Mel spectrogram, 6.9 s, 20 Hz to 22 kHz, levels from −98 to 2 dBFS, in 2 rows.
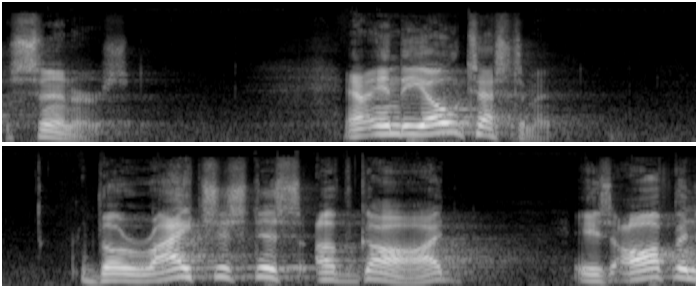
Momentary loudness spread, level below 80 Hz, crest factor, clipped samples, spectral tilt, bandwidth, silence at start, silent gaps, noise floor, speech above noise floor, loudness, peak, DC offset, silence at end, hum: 12 LU; -70 dBFS; 22 dB; under 0.1%; -3.5 dB/octave; 15.5 kHz; 0.05 s; none; -72 dBFS; 48 dB; -24 LUFS; -4 dBFS; under 0.1%; 0 s; none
